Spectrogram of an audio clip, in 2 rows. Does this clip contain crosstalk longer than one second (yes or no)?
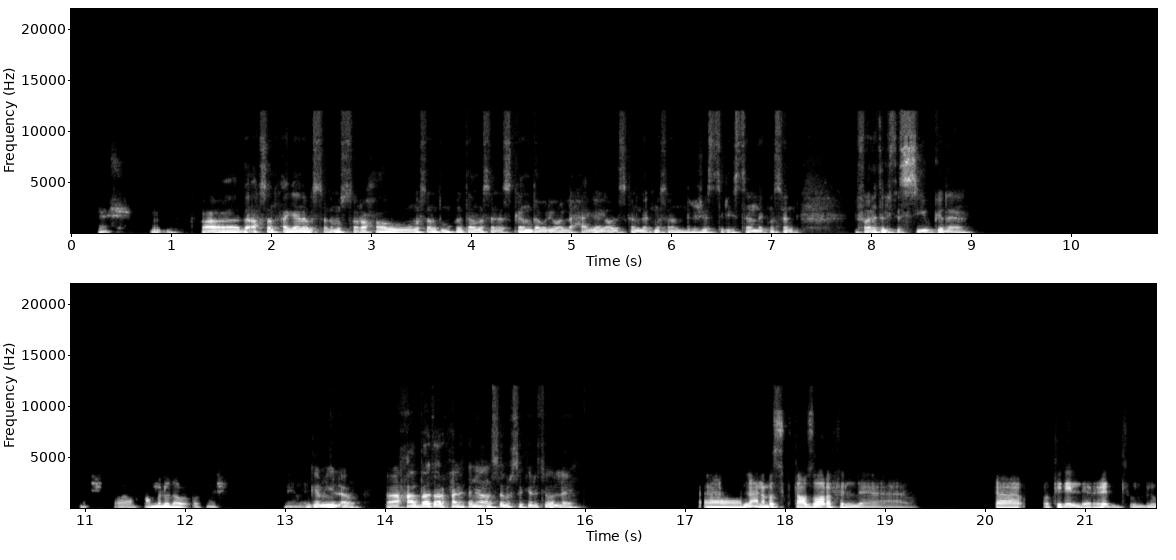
no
